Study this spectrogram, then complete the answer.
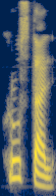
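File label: "хрусталь" Komi, female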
